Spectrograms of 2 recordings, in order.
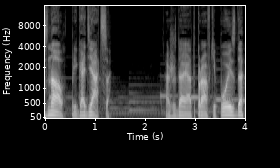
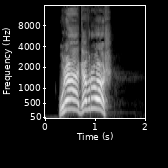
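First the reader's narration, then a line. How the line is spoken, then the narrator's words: Shrill thin yell. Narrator (Russian): Плохиш завопил пронзительным тоненьким голоском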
